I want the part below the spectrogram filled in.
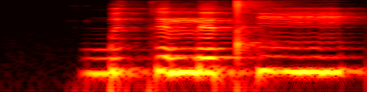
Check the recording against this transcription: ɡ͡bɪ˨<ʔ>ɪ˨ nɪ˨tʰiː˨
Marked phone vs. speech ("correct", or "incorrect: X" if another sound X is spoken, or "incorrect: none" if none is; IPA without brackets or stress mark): incorrect: k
